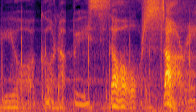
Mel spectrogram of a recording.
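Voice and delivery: slow, creepy, threatening whisper.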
